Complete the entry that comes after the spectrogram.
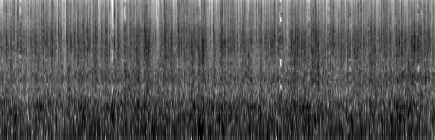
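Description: Rain pelting a moving car's roof and windows, a dense patter of drop hits over a steady low road rumble.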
